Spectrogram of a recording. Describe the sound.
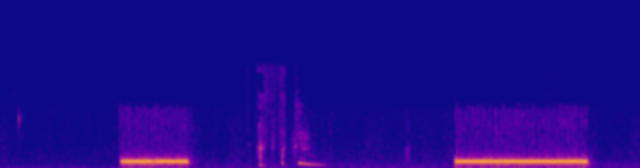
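A telephone tone sounds while a call is being placed: two long, steady, mid-pitched bursts separated by a few seconds of quiet, with a person briefly speaking between them.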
